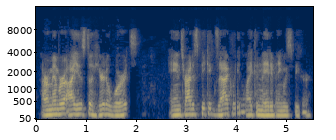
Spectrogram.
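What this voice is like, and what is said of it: Non-native English accent. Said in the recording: “it's pretty hard to sound like a native... I don't try to lose my accent anymore. I just accept the way I talk”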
